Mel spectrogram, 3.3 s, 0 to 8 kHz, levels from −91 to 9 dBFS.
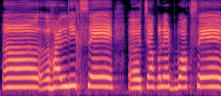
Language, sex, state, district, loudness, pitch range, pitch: Hindi, female, Bihar, Vaishali, -9 LUFS, 285-300 Hz, 290 Hz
